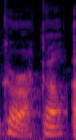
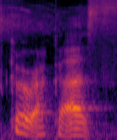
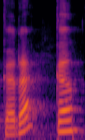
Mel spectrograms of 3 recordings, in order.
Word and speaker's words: Caracas: No, but that's the way I pronounce it. And I am going to own it. – Because you're from Barquisimeto. – Yes. – It's Caracas. – Caracas.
